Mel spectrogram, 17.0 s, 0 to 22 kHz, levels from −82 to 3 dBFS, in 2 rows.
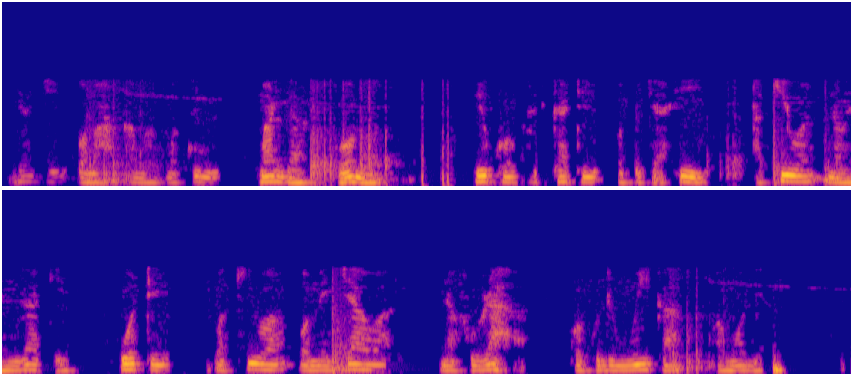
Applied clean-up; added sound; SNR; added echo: classical method spectral subtraction.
